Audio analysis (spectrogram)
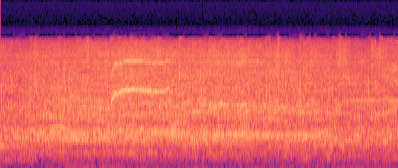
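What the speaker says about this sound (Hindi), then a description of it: "एक बार जोरदार तालियों के साथ" Loud, steady applause and crowd noise fill a political gathering as people welcome Sudesh Kumar Mahto, a dense, continuous clapping wash with a brief whoop over it, without pause throughout.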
